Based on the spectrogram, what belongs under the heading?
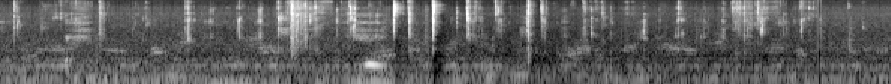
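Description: Close-up chewing and biting of a shawarma wrap: wet mouth clicks and small crunches, with a louder bite about five seconds in.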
